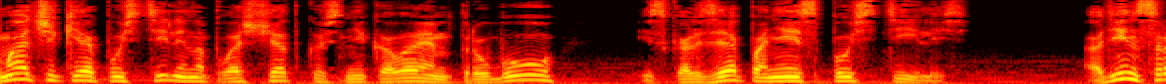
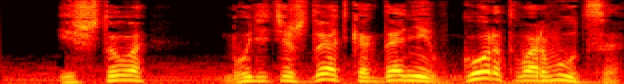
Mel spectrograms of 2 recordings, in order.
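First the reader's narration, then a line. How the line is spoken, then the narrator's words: Angry smirk. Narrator (Russian): Николай зло усмехнулся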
